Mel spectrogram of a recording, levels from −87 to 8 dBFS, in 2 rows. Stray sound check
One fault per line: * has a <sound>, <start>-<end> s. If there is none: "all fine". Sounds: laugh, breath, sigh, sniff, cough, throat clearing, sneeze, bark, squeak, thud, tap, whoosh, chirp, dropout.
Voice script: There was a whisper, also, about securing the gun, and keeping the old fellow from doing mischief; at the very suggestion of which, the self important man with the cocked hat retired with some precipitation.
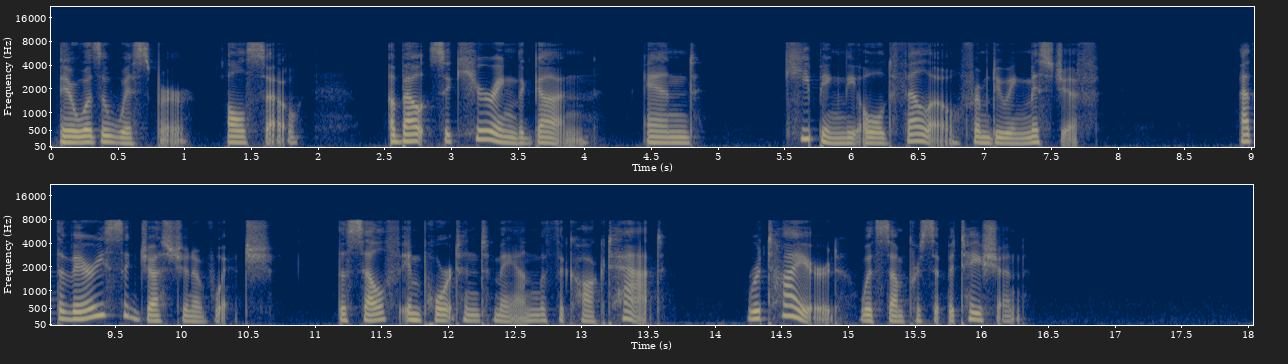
all fine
